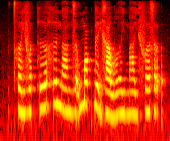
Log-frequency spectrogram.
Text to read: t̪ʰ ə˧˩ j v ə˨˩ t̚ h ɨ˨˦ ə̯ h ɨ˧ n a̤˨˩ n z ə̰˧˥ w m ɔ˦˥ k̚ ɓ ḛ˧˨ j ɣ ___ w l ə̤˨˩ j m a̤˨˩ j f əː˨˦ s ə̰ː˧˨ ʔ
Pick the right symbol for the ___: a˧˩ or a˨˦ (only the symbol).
a˧˩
